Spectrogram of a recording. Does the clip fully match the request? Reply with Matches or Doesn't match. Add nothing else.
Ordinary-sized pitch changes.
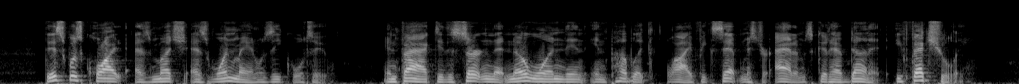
Matches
